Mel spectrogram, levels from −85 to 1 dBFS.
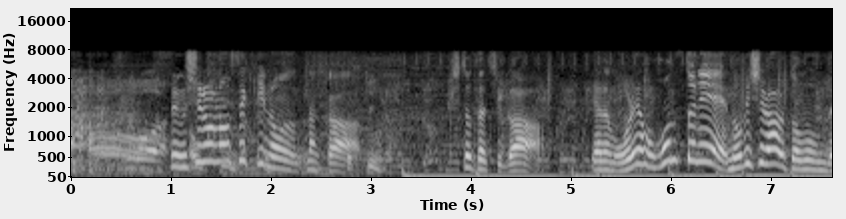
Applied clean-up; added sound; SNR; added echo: none; none; none; none.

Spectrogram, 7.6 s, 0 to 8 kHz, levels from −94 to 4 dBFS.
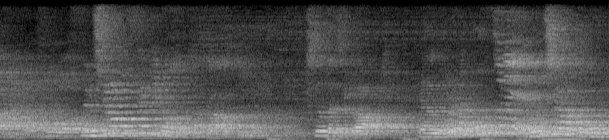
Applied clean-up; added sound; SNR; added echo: none; none; none; reverberation time 2.2 s.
